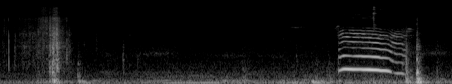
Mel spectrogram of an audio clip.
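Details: Female pet dog Maggie, excited by squirrels, gives one short, clear, high whine that drops at its end, after a quiet stretch with a thump and faint background hum.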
